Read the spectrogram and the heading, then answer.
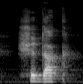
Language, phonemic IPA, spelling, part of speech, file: Dutch, /ˈʃɛdɑk/, sheddak, noun, Nl-sheddak.ogg
- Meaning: saw-tooth roof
